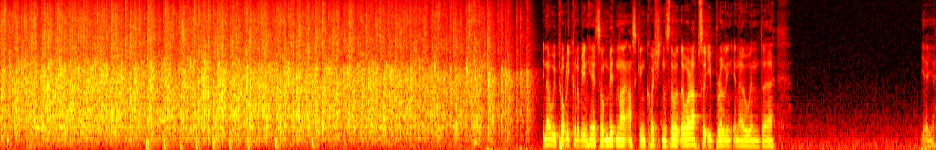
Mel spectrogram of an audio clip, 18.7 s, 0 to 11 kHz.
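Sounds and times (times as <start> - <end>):
room full of people applauding: 0.0 - 10.7
speech: 10.9 - 15.7.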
